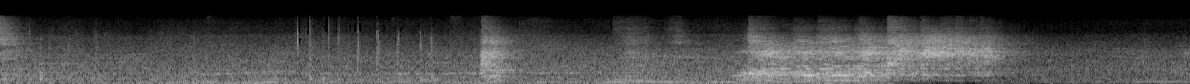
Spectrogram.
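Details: Background music plays throughout with some speech over it, and no animal voice stands out.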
